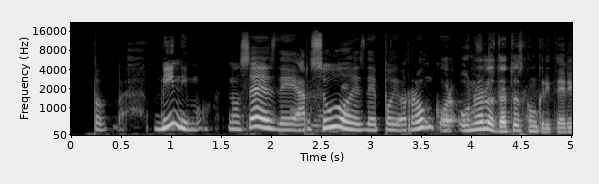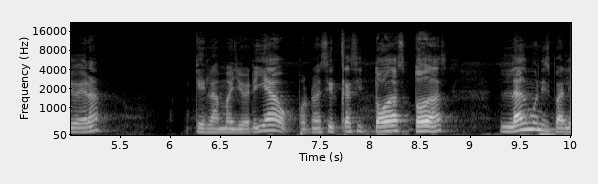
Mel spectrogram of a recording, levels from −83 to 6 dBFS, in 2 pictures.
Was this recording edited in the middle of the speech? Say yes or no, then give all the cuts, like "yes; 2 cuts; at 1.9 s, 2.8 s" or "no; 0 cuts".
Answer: yes; 3 cuts; at 1.5 s, 4.6 s, 8.4 s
